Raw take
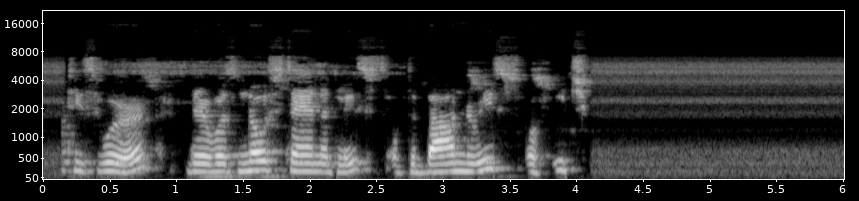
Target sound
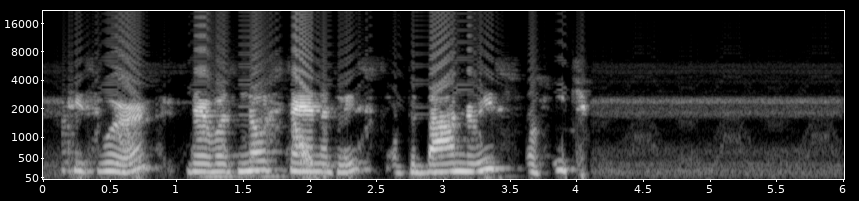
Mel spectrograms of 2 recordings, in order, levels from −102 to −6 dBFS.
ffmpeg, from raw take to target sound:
ffmpeg -i in.wav -filter_complex "[0:a]firequalizer=gain_entry='entry(310,0);entry(440,-16);entry(1200,2);entry(2100,14);entry(3500,-26)':delay=0.05:min_phase=1,asplit=2[link_01][link_02];[link_02]acrusher=samples=18:mix=1:aa=0.000001:lfo=1:lforange=10.8:lforate=1.5,volume=-11dB[link_03];[link_01][link_03]amix=inputs=2:normalize=0" out.wav

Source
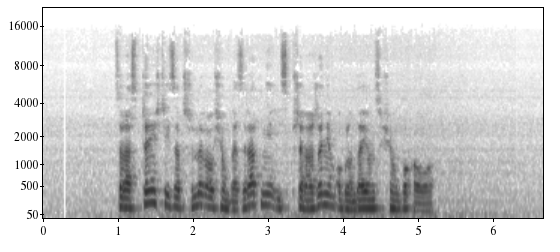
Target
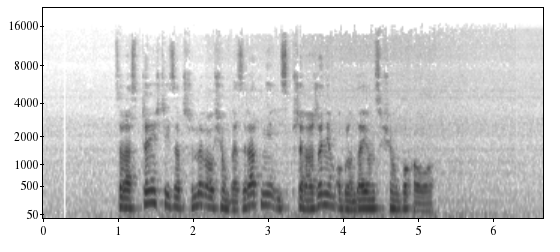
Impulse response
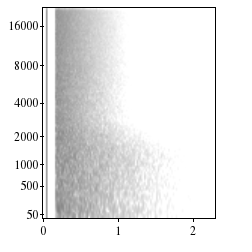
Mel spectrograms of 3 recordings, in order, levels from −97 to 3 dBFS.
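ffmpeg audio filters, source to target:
-af "asetnsamples=nb_out_samples=441:pad=0,asendcmd='2.17 highshelf g 4;3.42 highshelf g 11.5',highshelf=frequency=4300:gain=-3"

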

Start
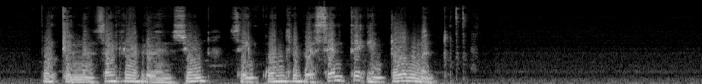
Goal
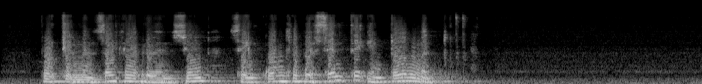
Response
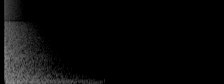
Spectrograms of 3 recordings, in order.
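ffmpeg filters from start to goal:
-filter_complex "[0:a]asplit=2[link_01][link_02];[1:a]atrim=start_sample=2205[link_03];[link_02][link_03]afir=irnorm=-1:irlink=0,volume=-28.5dB[link_04];[link_01][link_04]amix=inputs=2:normalize=0,adynamicequalizer=threshold=0.0158:dfrequency=1800:dqfactor=0.8:tfrequency=1800:tqfactor=0.8:attack=5:release=100:ratio=0.375:range=3.5:mode=cutabove:tftype=bell" -ar 22050 -c:a nellymoser

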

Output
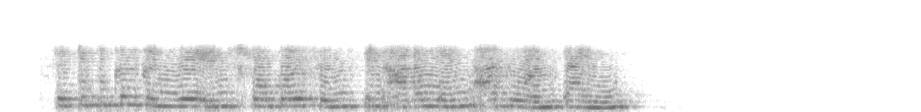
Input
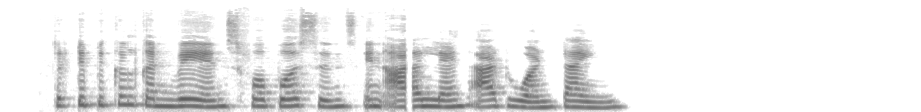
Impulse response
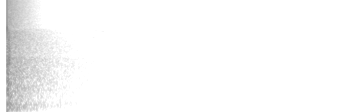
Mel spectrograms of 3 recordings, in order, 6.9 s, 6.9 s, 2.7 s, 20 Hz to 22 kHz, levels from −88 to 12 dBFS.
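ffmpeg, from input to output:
-filter_complex "[0:a]asplit=3[link_01][link_02][link_03];[link_01]afade=type=out:start_time=1.81:duration=0.02[link_04];[link_02]bandreject=frequency=130.4:width_type=h:width=4,bandreject=frequency=260.8:width_type=h:width=4,bandreject=frequency=391.2:width_type=h:width=4,bandreject=frequency=521.6:width_type=h:width=4,afade=type=in:start_time=1.81:duration=0.02,afade=type=out:start_time=2.51:duration=0.02[link_05];[link_03]afade=type=in:start_time=2.51:duration=0.02[link_06];[link_04][link_05][link_06]amix=inputs=3:normalize=0,asettb=1/sr,asplit=3[link_07][link_08][link_09];[link_07]atrim=end=3.384[link_10];[link_08]atrim=start=3.38:end=3.82,asetpts=PTS-STARTPTS,afade=type=in:duration=0.004:curve=qsin,afade=type=out:start_time=0.436:duration=0.004:curve=qsin,asubboost=boost=11:cutoff=140[link_11];[link_09]atrim=start=3.816[link_12];[link_10][link_11]acrossfade=duration=0.004:curve1=hsin:curve2=qsin[link_13];[link_13][link_12]acrossfade=duration=0.004:curve1=qsin:curve2=hsin,aeval=exprs='(tanh(200*val(0)+0.4)-tanh(0.4))/200':channel_layout=same[link_14];[1:a]atrim=start_sample=2205,asetrate=74970,aresample=44100[link_15];[link_14][link_15]afir=irnorm=-1:irlink=0,volume=14dB" -ar 8000 -c:a libopencore_amrnb -b:a 7400

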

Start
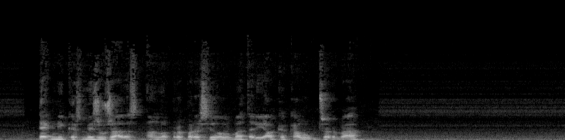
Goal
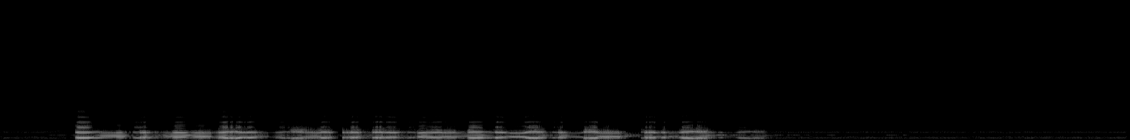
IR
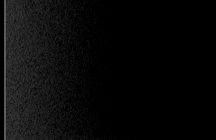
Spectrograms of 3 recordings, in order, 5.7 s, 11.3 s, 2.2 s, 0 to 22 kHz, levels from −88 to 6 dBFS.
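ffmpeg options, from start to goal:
-filter_complex "[0:a]afwtdn=0.0316,acrossover=split=470 2700:gain=0.158 1 0.224[link_01][link_02][link_03];[link_01][link_02][link_03]amix=inputs=3:normalize=0,acrossover=split=290[link_04][link_05];[link_05]acompressor=threshold=-46dB:ratio=2.5[link_06];[link_04][link_06]amix=inputs=2:normalize=0,aeval=exprs='val(0)*sin(2*PI*1100*n/s)':channel_layout=same,asetrate=66075,aresample=44100,atempo=0.66742,asplit=3[link_07][link_08][link_09];[link_07]bandpass=frequency=730:width_type=q:width=8,volume=0dB[link_10];[link_08]bandpass=frequency=1090:width_type=q:width=8,volume=-6dB[link_11];[link_09]bandpass=frequency=2440:width_type=q:width=8,volume=-9dB[link_12];[link_10][link_11][link_12]amix=inputs=3:normalize=0,asoftclip=type=tanh:threshold=-37.5dB,asplit=2[link_13][link_14];[link_14]adelay=285.7,volume=-15dB,highshelf=frequency=4000:gain=-6.43[link_15];[link_13][link_15]amix=inputs=2:normalize=0,asetrate=22050,aresample=44100,asuperstop=centerf=3200:order=20:qfactor=5.4,volume=12.5dB" -ar 48000 -c:a libopus -b:a 64k

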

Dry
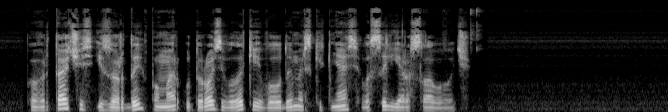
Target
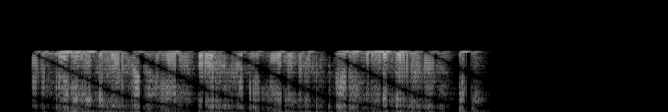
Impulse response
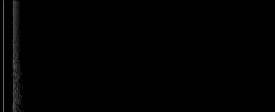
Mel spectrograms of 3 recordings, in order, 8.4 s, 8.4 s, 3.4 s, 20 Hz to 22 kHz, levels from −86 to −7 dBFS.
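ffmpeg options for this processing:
-filter_complex "[0:a]aeval=exprs='if(lt(val(0),0),0.447*val(0),val(0))':channel_layout=same,asettb=1/sr,asplit=3[link_01][link_02][link_03];[link_01]atrim=end=1.674[link_04];[link_02]atrim=start=1.67:end=3.85,asetpts=PTS-STARTPTS,afade=type=in:duration=0.004:curve=qsin,afade=type=out:start_time=2.176:duration=0.004:curve=qsin,highpass=frequency=270:poles=1[link_05];[link_03]atrim=start=3.846[link_06];[link_04][link_05]acrossfade=duration=0.004:curve1=hsin:curve2=qsin[link_07];[link_07][link_06]acrossfade=duration=0.004:curve1=qsin:curve2=hsin,alimiter=limit=-17dB:level=0:latency=1:release=42,acrusher=bits=3:mix=0:aa=0.5,agate=range=-10dB:threshold=-49dB:ratio=16:detection=peak,aecho=1:1:4.6:1,lowpass=frequency=2800:width_type=q:width=0.5098,lowpass=frequency=2800:width_type=q:width=0.6013,lowpass=frequency=2800:width_type=q:width=0.9,lowpass=frequency=2800:width_type=q:width=2.563,afreqshift=-3300[link_08];[1:a]atrim=start_sample=2205,asetrate=36162,aresample=44100[link_09];[link_08][link_09]afir=irnorm=-1:irlink=0,asplit=2[link_10][link_11];[link_11]afreqshift=-0.81[link_12];[link_10][link_12]amix=inputs=2:normalize=1"

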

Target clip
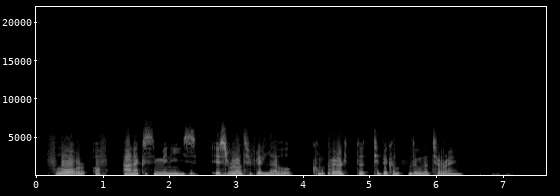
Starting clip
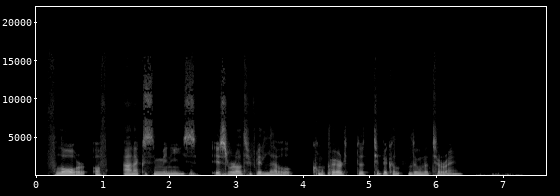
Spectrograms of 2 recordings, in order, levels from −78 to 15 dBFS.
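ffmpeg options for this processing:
ffmpeg -i in.wav -af "volume=21.5dB,asoftclip=hard,volume=-21.5dB,highpass=frequency=120:width=0.5412,highpass=frequency=120:width=1.3066,equalizer=frequency=130:width_type=q:width=4:gain=-5,equalizer=frequency=480:width_type=q:width=4:gain=-8,equalizer=frequency=1100:width_type=q:width=4:gain=-7,equalizer=frequency=1900:width_type=q:width=4:gain=8,lowpass=frequency=4200:width=0.5412,lowpass=frequency=4200:width=1.3066,volume=2dB" out.wav

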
